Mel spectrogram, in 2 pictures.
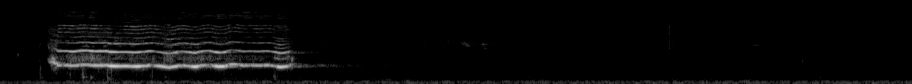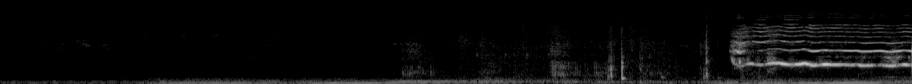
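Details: Thai elephant named Dummy grumbling: a high, wavering, harmonic-rich squeal lasts about two seconds, then quiet, then low rumbling noise, and a second wavering squeal at the end.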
